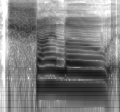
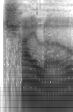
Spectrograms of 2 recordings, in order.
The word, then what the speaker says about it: ChiLo: And Shiloh City Grid. I pronounce it Shiloh, not Chilo or Chilo, because Shiloh, it's Chicago and St. Louis. And Chicago is Chi-Town.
